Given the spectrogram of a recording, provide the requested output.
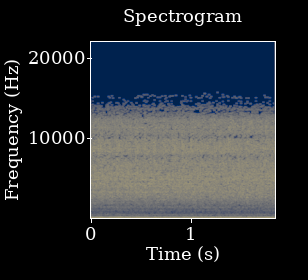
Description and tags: Loopable clip featuring a Mercedes-Benz 190E-16V at approximately 500RPM at full engine load. Mic'd with an Audix D6 about 1 foot behind the exhaust outlet.
benz, engine, vroom, mercedes, vehicle, car, dynamometer, dyno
